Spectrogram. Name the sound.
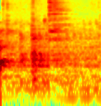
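roasting grated coconut in a pan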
